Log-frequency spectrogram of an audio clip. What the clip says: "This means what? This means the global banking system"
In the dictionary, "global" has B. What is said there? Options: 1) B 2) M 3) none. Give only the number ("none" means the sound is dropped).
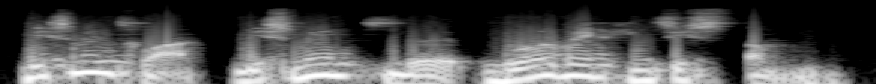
3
